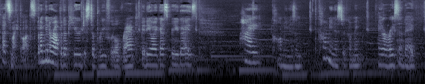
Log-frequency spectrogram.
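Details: Complex vocal tics in a girl/young woman with Tourette syndrome; several tic phrases occur during speech.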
